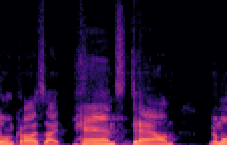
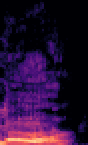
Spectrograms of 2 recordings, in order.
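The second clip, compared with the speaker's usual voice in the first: a huge high screamed "More!"; Kylo Ren scream; 10 semitones higher, 7 dB louder than usual. Retold or imitated. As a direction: belt it out like a raging villain. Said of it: "imagine Kylo Ren screaming".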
